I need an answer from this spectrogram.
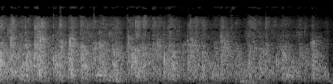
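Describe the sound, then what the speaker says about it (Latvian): Audience applause at an exhibition opening at an art school in Gulbene, a dense, steady round of clapping from a full room that carries on throughout without a break. "aplausu Annai vēlreiz kārtīgi aplausi"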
